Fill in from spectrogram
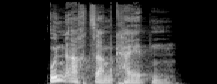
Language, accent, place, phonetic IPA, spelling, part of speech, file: German, Germany, Berlin, [ˈʊnʔaxtzaːmkaɪ̯tn̩], Unachtsamkeiten, noun, De-Unachtsamkeiten.ogg
- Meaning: plural of Unachtsamkeit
